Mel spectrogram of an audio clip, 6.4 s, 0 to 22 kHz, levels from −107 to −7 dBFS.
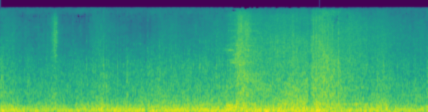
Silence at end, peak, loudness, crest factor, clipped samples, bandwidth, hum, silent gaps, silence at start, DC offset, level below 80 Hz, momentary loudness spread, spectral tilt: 0 s; 0 dBFS; -15 LUFS; 14 dB; under 0.1%; 16.5 kHz; none; none; 0 s; under 0.1%; -20 dBFS; 7 LU; -5 dB/octave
